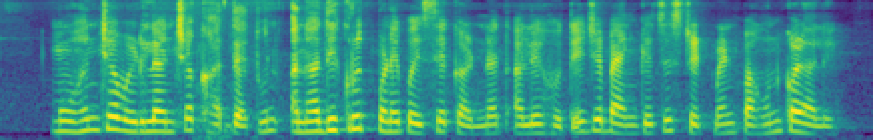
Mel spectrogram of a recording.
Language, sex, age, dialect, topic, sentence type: Marathi, female, 36-40, Standard Marathi, banking, statement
